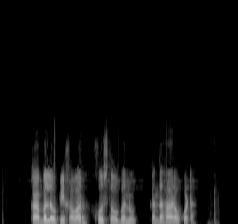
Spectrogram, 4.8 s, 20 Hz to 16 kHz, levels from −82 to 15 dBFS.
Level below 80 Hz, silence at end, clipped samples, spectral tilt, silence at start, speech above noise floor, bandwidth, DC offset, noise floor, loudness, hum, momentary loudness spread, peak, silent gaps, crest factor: -62 dBFS; 0.9 s; under 0.1%; -6 dB/octave; 0.6 s; 58 dB; 7 kHz; under 0.1%; -81 dBFS; -23 LUFS; none; 13 LU; -4 dBFS; none; 20 dB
